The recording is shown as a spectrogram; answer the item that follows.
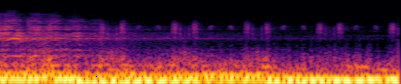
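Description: Film-trailer sound design: a deep steady drone with a faint held high tone. From about a second in, a run of short light ticks comes about four times a second, like a clock-like pulse in the score.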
